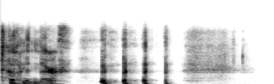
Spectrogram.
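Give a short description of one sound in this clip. A young man laughs over a microphone in an online call.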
